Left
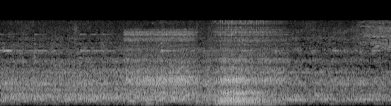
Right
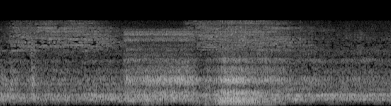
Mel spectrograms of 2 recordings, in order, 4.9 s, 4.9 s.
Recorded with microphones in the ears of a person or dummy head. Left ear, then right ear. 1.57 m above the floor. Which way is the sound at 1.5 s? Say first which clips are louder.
Left 3 dB; centre (ahead or behind).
